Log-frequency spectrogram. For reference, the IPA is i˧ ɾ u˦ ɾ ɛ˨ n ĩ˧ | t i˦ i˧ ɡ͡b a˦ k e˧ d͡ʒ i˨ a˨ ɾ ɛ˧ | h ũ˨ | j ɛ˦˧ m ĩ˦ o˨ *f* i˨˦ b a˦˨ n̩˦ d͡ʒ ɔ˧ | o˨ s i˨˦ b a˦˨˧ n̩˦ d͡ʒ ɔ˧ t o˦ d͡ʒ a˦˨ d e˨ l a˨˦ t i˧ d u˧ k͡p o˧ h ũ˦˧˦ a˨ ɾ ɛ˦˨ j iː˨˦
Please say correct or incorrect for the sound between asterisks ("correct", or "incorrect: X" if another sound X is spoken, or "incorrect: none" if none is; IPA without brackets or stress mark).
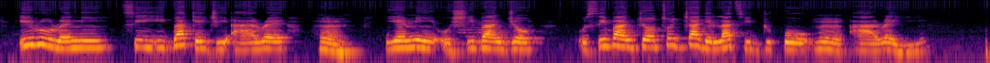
incorrect: ʃ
